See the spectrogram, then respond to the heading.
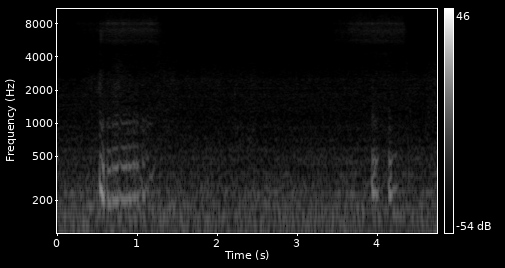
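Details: Female snoring with her tongue out: two brief snorting snores on breathing in, separated by quiet breathing.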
